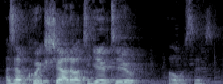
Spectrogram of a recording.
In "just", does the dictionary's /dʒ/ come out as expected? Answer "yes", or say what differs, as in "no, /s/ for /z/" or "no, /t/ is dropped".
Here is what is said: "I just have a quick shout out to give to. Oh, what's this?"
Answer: no, /z/ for /dʒ/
